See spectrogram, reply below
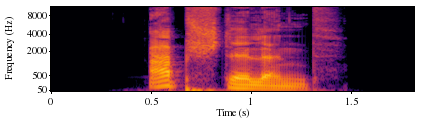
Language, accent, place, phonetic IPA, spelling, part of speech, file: German, Germany, Berlin, [ˈapˌʃtɛlənt], abstellend, verb, De-abstellend.ogg
- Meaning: present participle of abstellen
